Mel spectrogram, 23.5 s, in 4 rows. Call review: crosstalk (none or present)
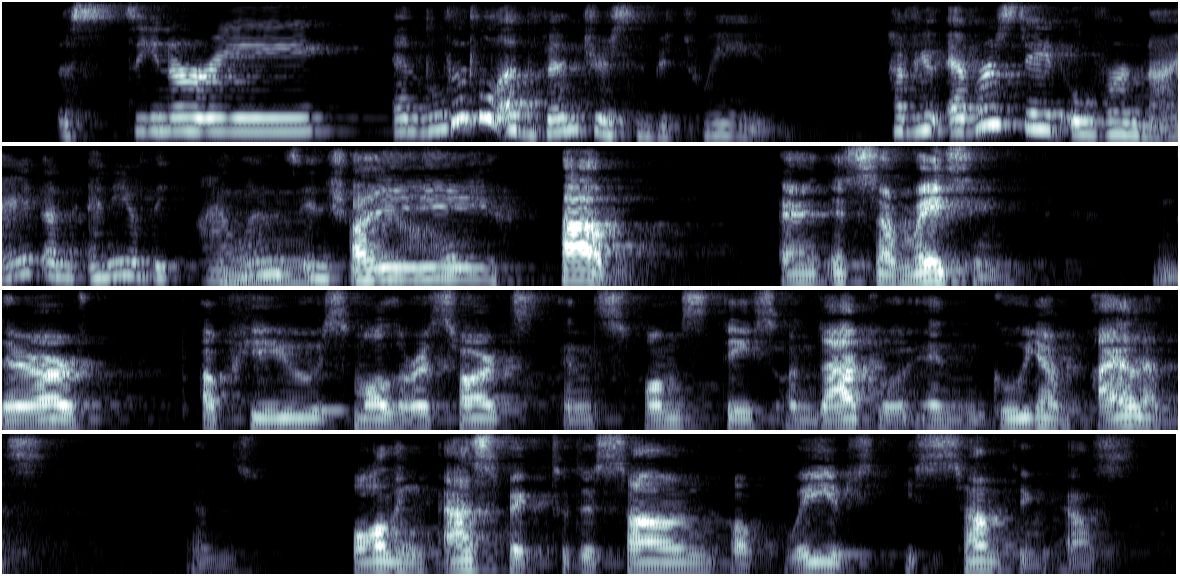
present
